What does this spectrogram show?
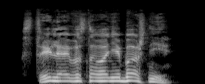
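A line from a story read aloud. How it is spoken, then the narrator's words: Shout. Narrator (Russian): прокричал Анторс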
